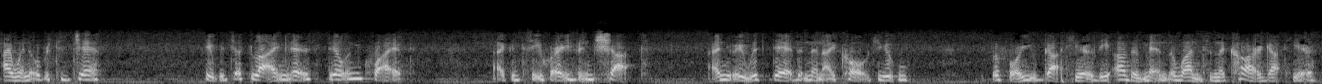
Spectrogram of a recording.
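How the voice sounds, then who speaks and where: An American woman acting the part of a grieving, resigned mother in her late forties, subdued and halting, in a 1950s radio drama. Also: medium pitch, gravelly, close to an everyday voice. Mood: shaken, grieving. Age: middle-aged. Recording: dull, noisy vintage radio recording.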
